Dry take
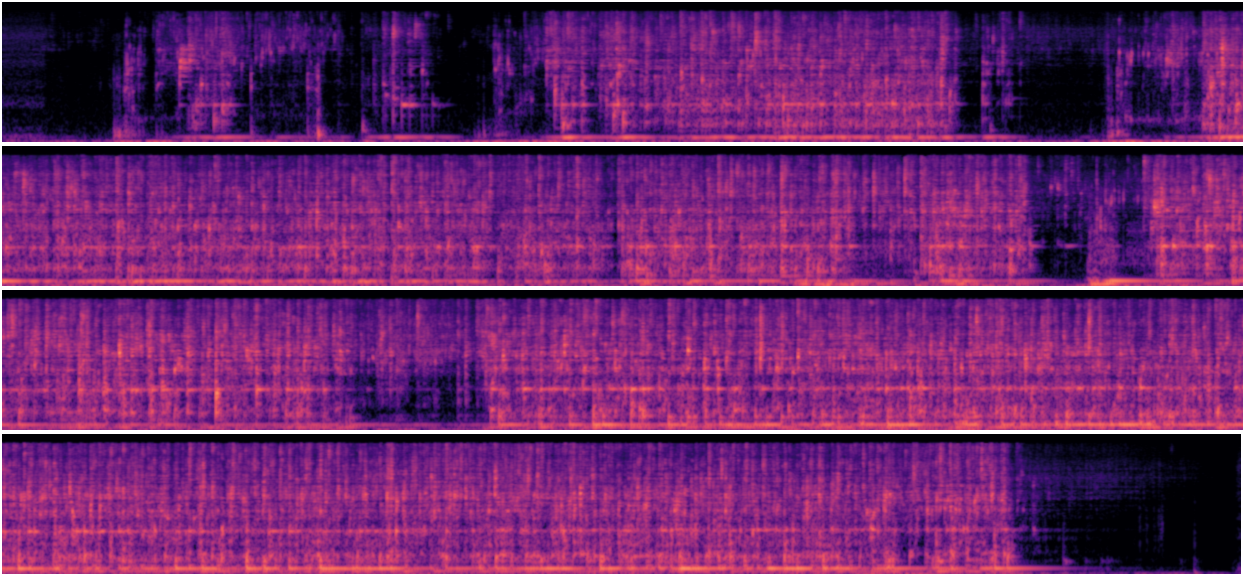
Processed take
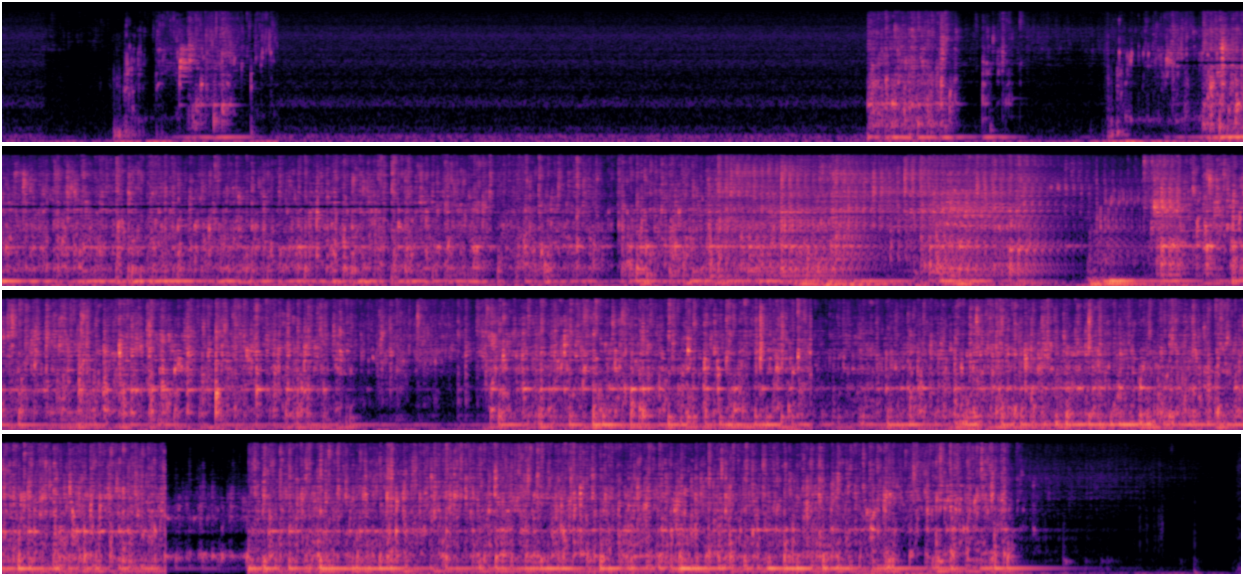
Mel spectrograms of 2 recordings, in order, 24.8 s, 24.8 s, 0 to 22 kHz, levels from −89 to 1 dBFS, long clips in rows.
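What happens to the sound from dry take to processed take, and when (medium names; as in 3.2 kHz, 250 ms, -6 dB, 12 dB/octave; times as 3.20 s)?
1.38–4.33 s: room tone
5.86–8.34 s: Butterworth band-stop 3.7 kHz, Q 7.2
9.68–12.10 s: flutter echo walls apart 6.7 m, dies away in 0.61 s
16.46–17.28 s: fade in, from -16 dB
19.43–19.85 s: vowel filter e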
